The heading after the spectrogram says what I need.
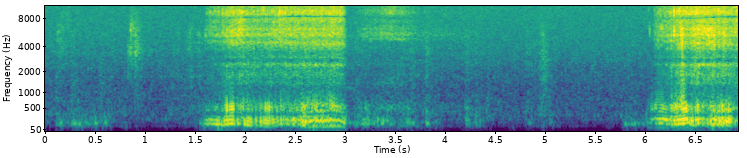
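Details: A dog is fast asleep while people watch TV, with loud, rough, rattling snores on each breath in and quiet breathing out, about one snore every four seconds; snoring.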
